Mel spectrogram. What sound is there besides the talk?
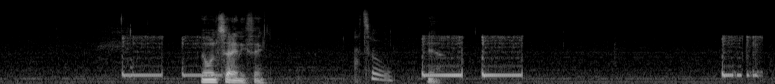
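telephone dialing and ringing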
